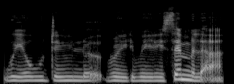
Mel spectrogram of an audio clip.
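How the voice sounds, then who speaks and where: A woman's voice: on the low side, little pitch movement, a little fast, no room sound, clean studio sound. A woman hosting a personal conversation, telling her story casually with frequent restarts. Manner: warm, with frequent restarts and laughs. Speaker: host, the daughter who found her father.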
